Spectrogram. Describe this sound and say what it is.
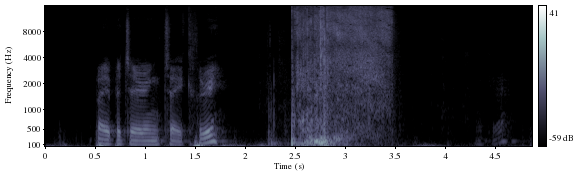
Slowing tearing an A4 paper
